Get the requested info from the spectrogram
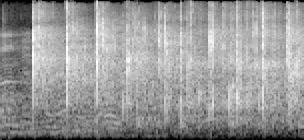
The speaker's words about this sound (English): Now they're clapping.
